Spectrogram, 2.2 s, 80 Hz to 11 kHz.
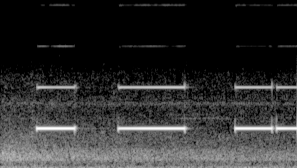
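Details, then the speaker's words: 1982 Yamaha XS650 Heritage Special with no spark and no start, new battery, coil and plug cables: three steady high beeps from the meter showing continuity in the kill switch even when off; switch suspected stuck or dead. "you don't hear that no there's continuity totally even in off even with it off yeah well wait a minute that might not be right"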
